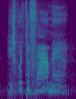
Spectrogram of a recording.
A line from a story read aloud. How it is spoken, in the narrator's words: The boy whispered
